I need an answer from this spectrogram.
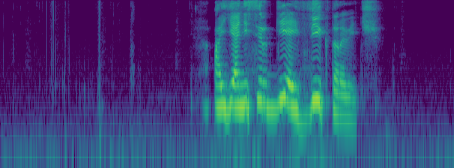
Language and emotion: Russian, angry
